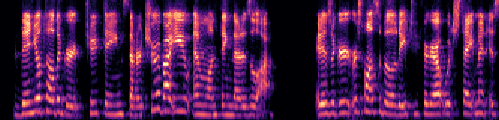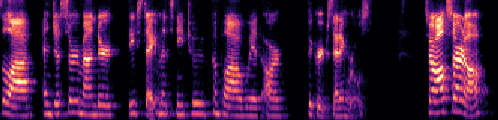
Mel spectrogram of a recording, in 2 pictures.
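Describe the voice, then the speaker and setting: A woman with an American accent talks at a high pitch with ordinary pitch variation. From Florida, small town. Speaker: occupational therapy student. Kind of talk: scripted group session presentation.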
